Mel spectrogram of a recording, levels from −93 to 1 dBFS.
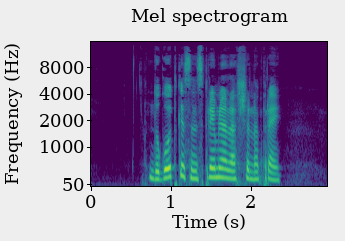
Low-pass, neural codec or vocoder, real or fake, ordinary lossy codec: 14.4 kHz; vocoder, 44.1 kHz, 128 mel bands every 256 samples, BigVGAN v2; fake; MP3, 64 kbps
